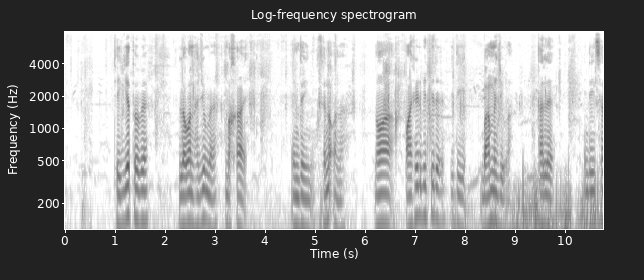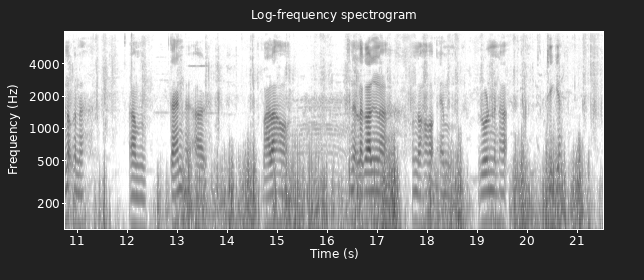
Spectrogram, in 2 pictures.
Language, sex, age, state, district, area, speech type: Santali, male, 18-30, West Bengal, Purba Bardhaman, rural, spontaneous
